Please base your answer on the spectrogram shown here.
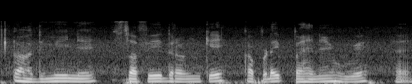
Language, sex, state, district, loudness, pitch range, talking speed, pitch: Hindi, male, Chhattisgarh, Raipur, -17 LUFS, 125-140 Hz, 130 wpm, 135 Hz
